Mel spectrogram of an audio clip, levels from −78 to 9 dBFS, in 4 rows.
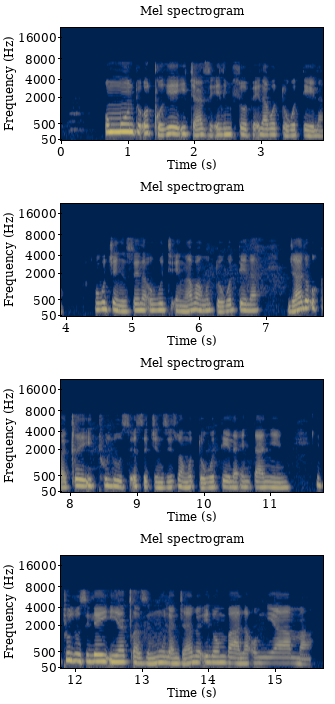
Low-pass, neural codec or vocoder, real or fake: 7.2 kHz; none; real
